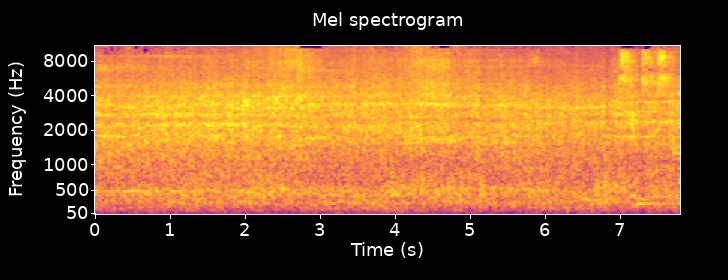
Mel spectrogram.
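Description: Passenger coaches of a departing express train rolling past close by: a loud, steady rumble of wheels on the rails.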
